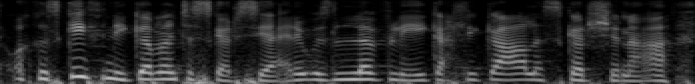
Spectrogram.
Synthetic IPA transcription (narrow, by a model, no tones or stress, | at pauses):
aχɔsɡ̥ejθəniɡəmɛntʰəskərsjɛ̰nɛwɔzləvliɡaɬiɡaːlˠəskərsjɛna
